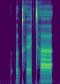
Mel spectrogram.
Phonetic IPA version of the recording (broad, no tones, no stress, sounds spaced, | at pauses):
ʔ ʊ kʰ ø tʰ ʌ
